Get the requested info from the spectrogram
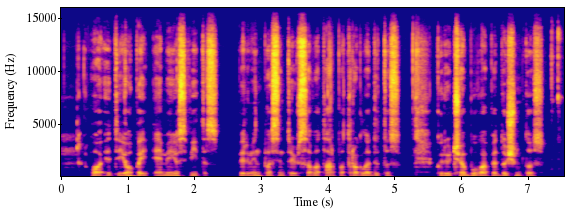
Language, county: Lithuanian, Vilnius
